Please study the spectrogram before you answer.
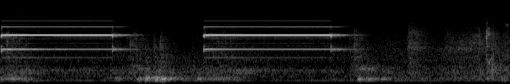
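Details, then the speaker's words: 1964 Ford F100 restomod (6.0 L96 LS swap), brake light switch continuity tested before wiring, brake pedal pressed: two steady high-pitched beeps of about a second each as the contacts close. The switch conducts properly. "we might as well confirm that the switch itself works and we're going to do that by testing continuity between these two contacts when the brake pedal is pressed"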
